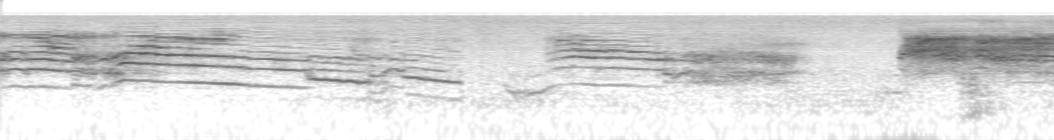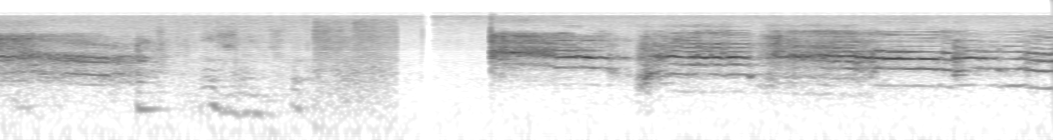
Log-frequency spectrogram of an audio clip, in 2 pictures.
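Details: Feline mating or territorial yowl: a drawn, mournful wail sliding downward, then a harsh hissing burst and low grumbles, followed by renewed wavering yowls with short breaks.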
